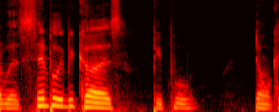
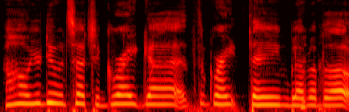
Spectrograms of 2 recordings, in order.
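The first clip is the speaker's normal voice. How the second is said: higher, slow, syrupy mock praise; hammed-up cooing over someone's good deed; mock gushing praise; 8 semitones higher, 3 dB quieter, slower than usual. Friend mocking the praise posts people would leave, sugary and slow.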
